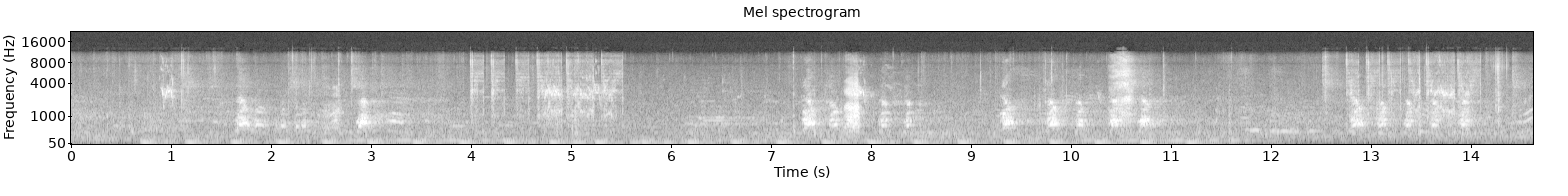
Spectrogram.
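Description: Parrots in an aviary calling: short, harsh calls in clusters of two to four in quick succession, with pauses between the clusters.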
